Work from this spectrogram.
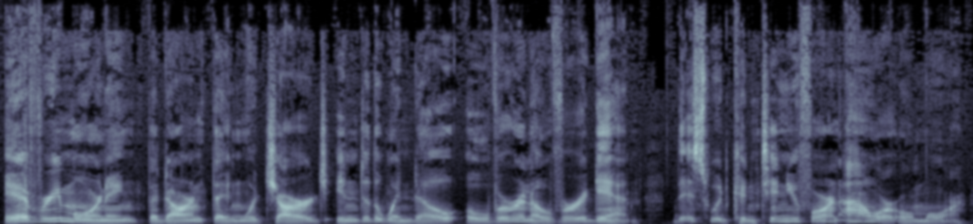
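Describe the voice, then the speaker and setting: A woman's voice: low-pitched, normal speed, hardly any pauses, no echo, natural voice. A woman narrator voicing a protective, weary man in an audiobook, tender but stern, with an earnest, lecturing manner. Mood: thoughtful. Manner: earnest, lecturing, folksy storytelling.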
